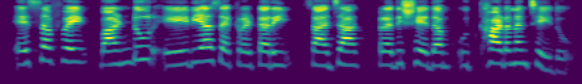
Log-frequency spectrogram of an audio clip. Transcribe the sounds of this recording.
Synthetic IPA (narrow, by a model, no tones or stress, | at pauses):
esefejʋɐɳɖuːɾeːɽijaːsekɾɐʈːɐɾisɐd͡ʑaːt̪̚pɾɐðiʂeːd̪ʱɐmut̪̚ɡʰʱaːʈɐnɐmt͡ɕejt̪ṵ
